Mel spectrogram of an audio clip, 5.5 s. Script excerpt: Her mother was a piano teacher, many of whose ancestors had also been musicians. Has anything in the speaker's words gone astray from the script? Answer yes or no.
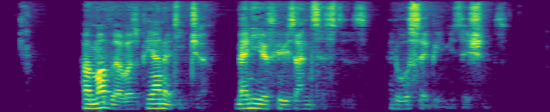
no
